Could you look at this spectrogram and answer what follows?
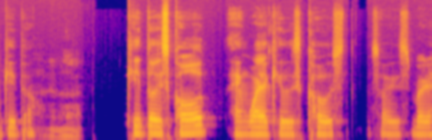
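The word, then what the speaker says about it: Guayaquil: Hill Ecuador where is how do you say wakil wakil that's the city like the main city in Ecuador and the biggest one also bigger than Kito yes bigger than Kito Kito is cold and wakil is Coast so he very hot and yeah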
